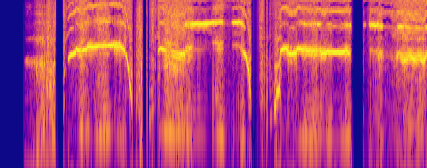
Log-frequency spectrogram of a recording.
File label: loud man pancakes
